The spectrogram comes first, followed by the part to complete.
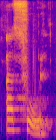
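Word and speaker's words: għasfur: So we say Asfur because the Ein is at the beginning of the letter.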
